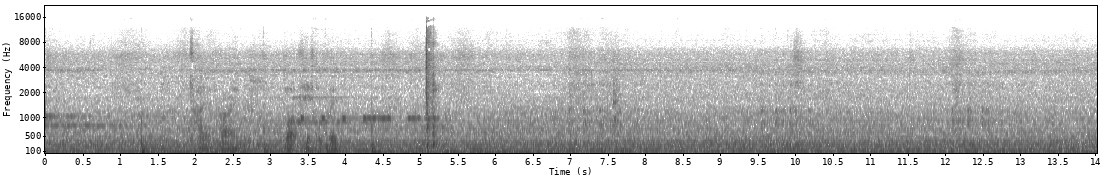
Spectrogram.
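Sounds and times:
betting terminal humming: 0.0s - 9.5s.

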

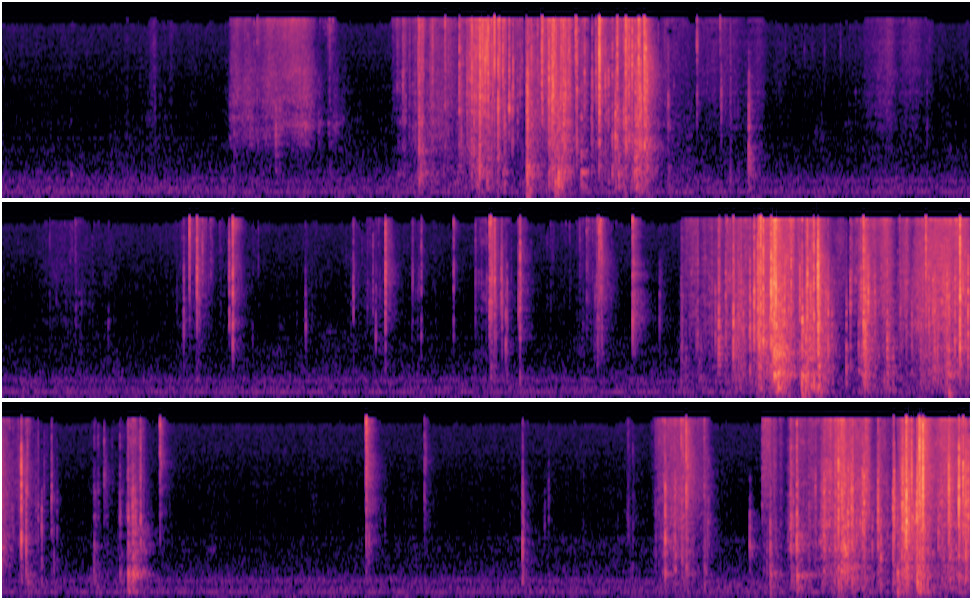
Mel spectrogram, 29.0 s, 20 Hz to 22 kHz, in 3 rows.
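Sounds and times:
plastic and paper crinkling: 4.0s - 6.7s, 13.2s - 15.8s, 16.5s - 20.8s, 25.9s - 29.0s.

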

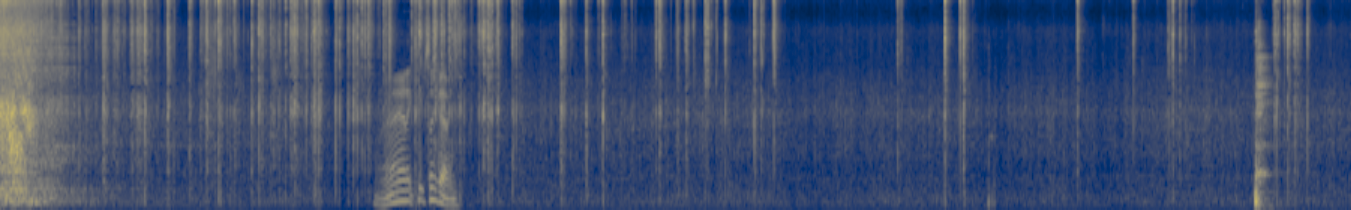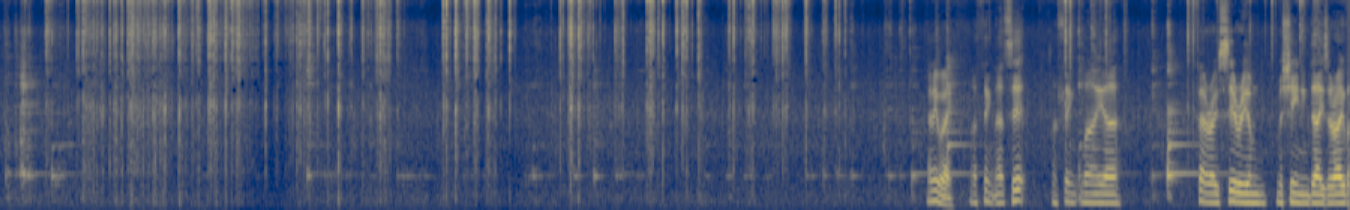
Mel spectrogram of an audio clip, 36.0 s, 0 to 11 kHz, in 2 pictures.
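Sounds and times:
burning chips crackling: 0.0s - 36.0s.

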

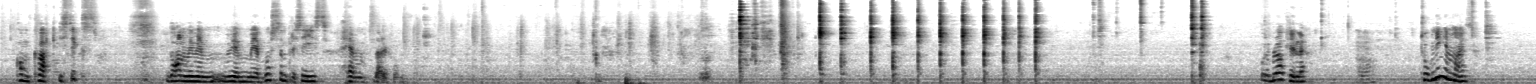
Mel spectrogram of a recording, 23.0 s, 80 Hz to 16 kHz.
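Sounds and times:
knife and fork scraping a plate: 10.6s - 12.0s.

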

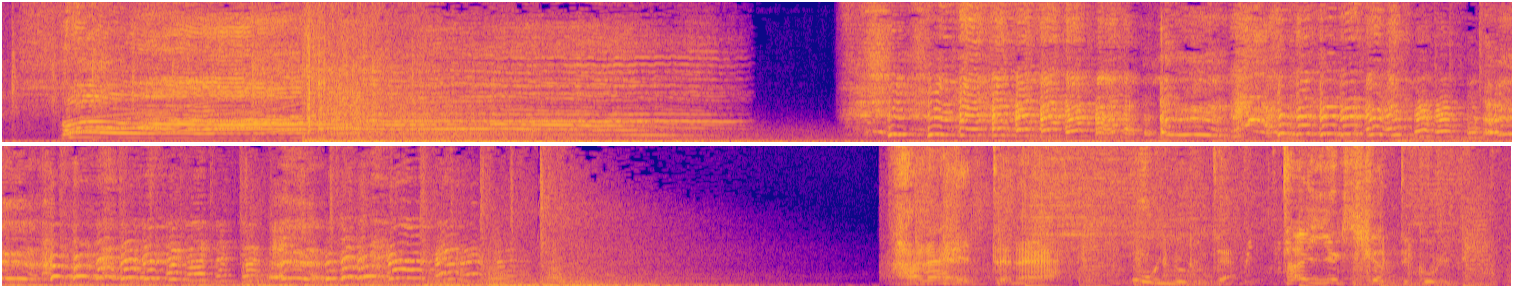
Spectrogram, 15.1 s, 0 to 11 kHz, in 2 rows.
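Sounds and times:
low rumble: 1.5s - 7.2s
man laughing maniacally: 4.2s - 10.4s.

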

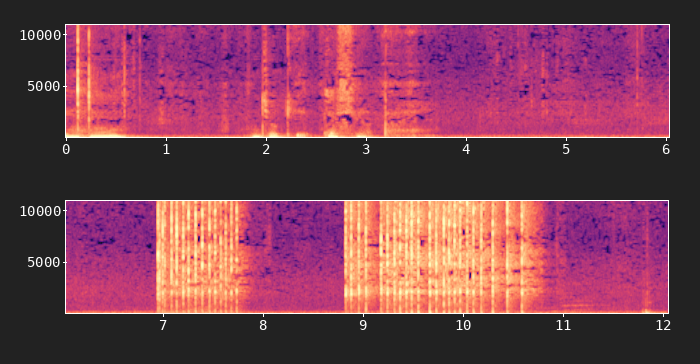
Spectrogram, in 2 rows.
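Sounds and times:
plastic mount detents clicking: 6.9s - 7.9s, 8.8s - 10.8s.

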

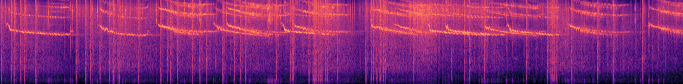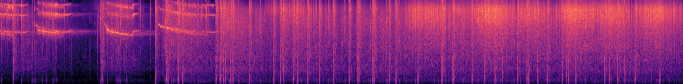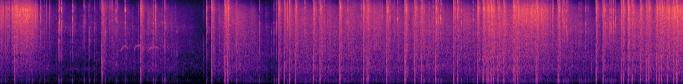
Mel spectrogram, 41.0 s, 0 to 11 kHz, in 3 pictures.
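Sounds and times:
firework whistles: 0.0s - 18.4s, 29.5s - 31.2s
firework bangs: 0.0s - 40.9s
firework crackling bursts: 0.0s - 40.9s.

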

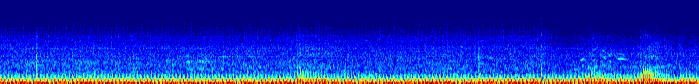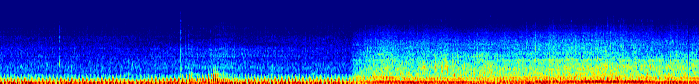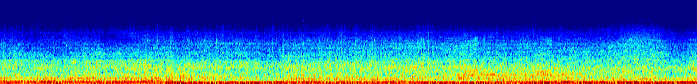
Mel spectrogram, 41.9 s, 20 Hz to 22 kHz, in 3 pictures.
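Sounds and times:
atv engine: 0.0s - 41.9s
ride noise: 0.0s - 41.9s.

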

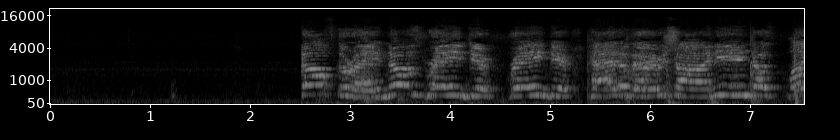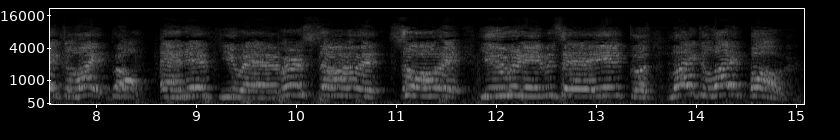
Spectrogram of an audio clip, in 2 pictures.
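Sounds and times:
children singing: 2.5s - 15.0s.

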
